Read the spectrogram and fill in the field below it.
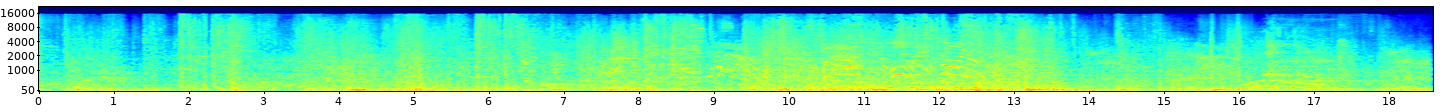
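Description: Game spell effects crackle and burst in a fight.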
